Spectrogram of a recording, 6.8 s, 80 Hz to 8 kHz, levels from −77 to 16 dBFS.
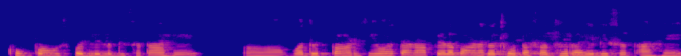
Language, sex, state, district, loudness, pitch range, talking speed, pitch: Marathi, female, Maharashtra, Pune, -22 LUFS, 220-240 Hz, 130 wpm, 225 Hz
